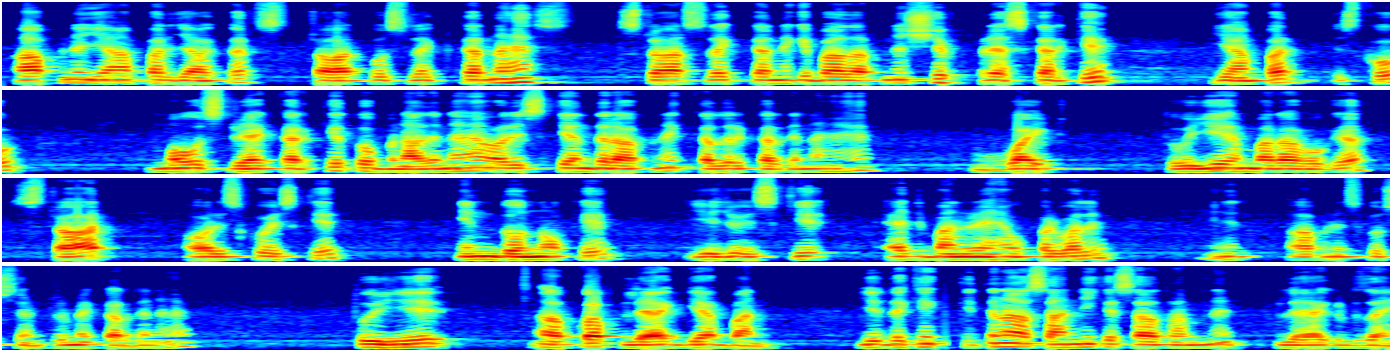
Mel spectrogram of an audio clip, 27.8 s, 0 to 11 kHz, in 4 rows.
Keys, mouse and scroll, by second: 0.2 click, 1.1 click, 5.7 shift+click, 10.2 click, 12.2 click, 12.7 click, 13.9 click, 19.2 click, 22.1 click, 23.2 click, 23.8 v, 24.2 click, 24.6 click, 26.3 alt+shift+click.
